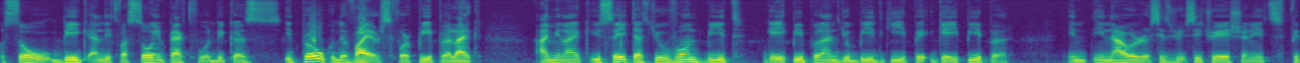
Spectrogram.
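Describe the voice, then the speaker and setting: A man's voice: medium pitch, warm tone, smooth, no room sound. A seventeen-year-old boy from Romania, a native Hungarian speaker, talking casually in a vlog with many fillers and restarts. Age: teens. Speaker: vlogger.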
